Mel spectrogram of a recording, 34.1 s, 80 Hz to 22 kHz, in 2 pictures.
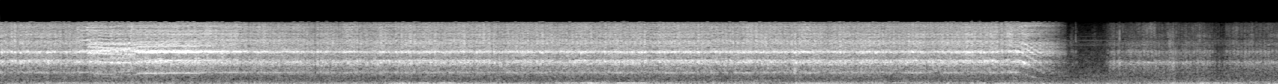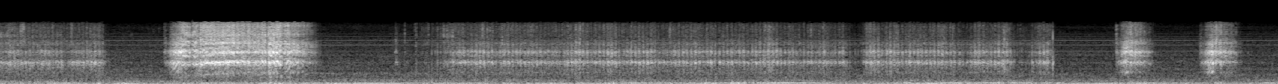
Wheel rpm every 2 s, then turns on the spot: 160, 160, 160, 160, 160, 160, 140, 10, 20, 40, 60, 10, 20, 20, 10, 10, 10.
14-18 22-30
